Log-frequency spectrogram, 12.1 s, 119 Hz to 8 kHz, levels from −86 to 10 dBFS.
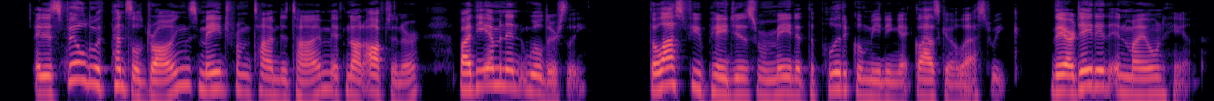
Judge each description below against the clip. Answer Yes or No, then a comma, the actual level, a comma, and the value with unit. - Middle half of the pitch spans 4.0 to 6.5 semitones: Yes, average, 5.0 semitones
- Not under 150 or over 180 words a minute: No, average, 200 wpm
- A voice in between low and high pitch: Yes, medium, 170 Hz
